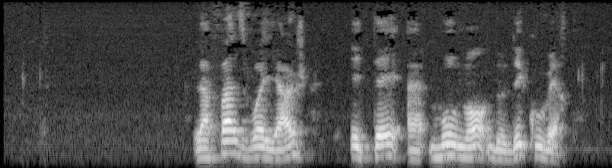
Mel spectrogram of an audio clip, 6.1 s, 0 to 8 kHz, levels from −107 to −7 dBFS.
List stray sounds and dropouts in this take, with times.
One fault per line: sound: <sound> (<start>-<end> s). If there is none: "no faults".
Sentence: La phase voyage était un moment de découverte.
no faults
